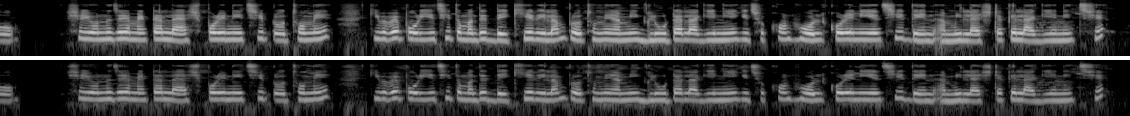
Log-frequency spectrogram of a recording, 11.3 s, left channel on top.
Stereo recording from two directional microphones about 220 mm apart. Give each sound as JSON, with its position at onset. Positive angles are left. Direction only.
{"t": 0.7, "sound": "speech", "side_deg": 20}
